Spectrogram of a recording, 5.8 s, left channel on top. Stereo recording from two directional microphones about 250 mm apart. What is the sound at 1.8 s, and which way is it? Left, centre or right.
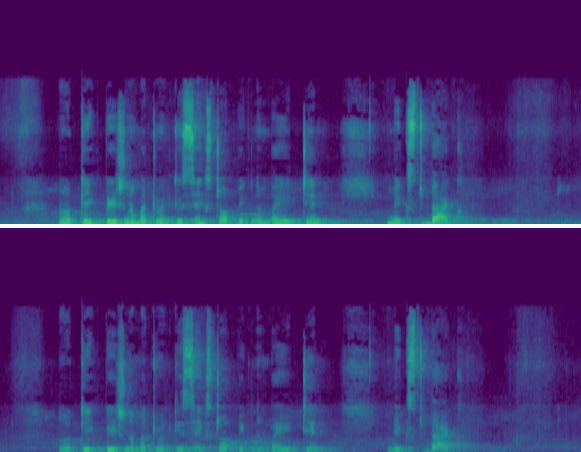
Speech, left.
